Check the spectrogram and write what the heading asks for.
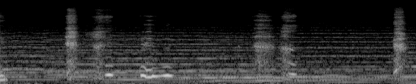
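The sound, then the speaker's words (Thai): A voice acts out the real bride sobbing and crying in a told story: wavering, whimpering tones broken by about five sharp, breathy gasps, at moderate loudness. “เจ้าสาวตัวจริงได้สะอึกสะอื้นแล้วก็ร้องไห้”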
